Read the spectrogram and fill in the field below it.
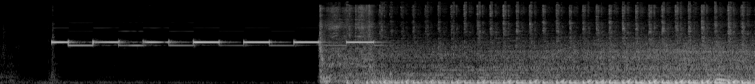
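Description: A Walker mower engine that has been backfiring through the carburetor runs at a lower idle, a steady close rumbling chug that follows a few short electronic beeps.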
